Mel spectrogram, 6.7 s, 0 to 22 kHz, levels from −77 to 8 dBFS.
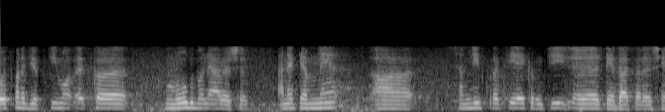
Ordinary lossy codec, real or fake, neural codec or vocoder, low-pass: AAC, 16 kbps; fake; codec, 16 kHz, 0.5 kbps, X-Codec, HuBERT features, trained on balanced general audio; 7.2 kHz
